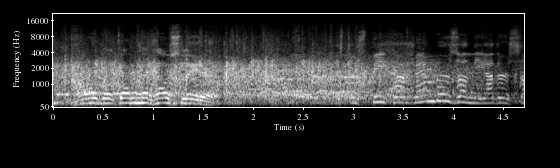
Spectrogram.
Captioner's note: some Applause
